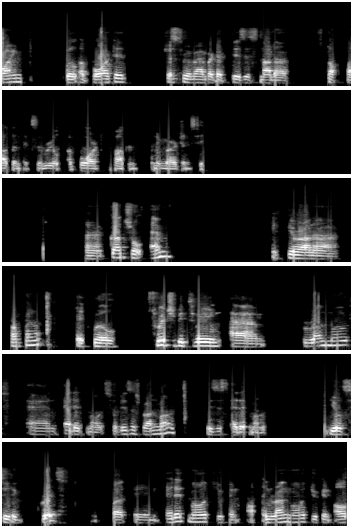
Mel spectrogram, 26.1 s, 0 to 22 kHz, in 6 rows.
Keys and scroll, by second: 24.2 ctrl+m.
